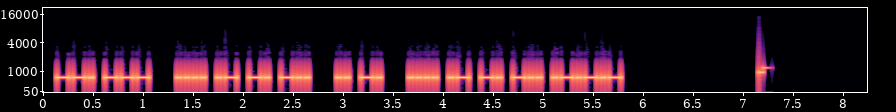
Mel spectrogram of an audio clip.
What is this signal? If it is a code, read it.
Morse code, heard as a keyed tone, about 28 wpm, 700 Hz. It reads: GO HAND IN HAND.
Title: Sentences from Top 1200 Words 30wpm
